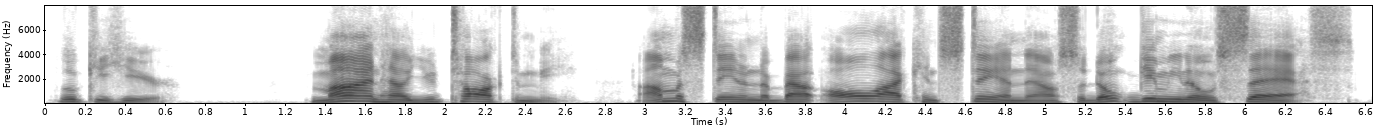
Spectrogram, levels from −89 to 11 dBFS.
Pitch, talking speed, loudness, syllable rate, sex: 155 Hz, 200 wpm, -21 LUFS, 4.9 syllables/s, male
